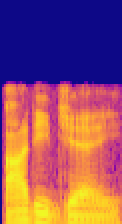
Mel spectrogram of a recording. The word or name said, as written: Adige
